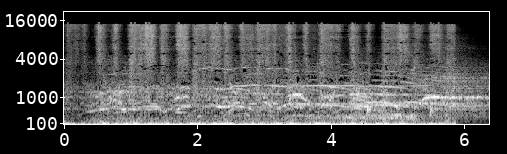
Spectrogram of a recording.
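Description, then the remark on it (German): A packed crowd of ravers cheers and whoops in front of the DJ booth in the small club Sparte 13, over a steady, loud wash of babble, with rising shouts and a thumping low-end rumble beneath, sustained throughout before cutting off abruptly. “Aber vor dem DJ-Pool jubeln natürlich glückliche Raver immer.”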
